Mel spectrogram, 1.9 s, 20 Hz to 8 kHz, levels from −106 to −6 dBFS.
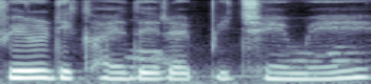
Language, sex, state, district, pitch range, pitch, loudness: Hindi, female, Arunachal Pradesh, Papum Pare, 215-250 Hz, 230 Hz, -16 LUFS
